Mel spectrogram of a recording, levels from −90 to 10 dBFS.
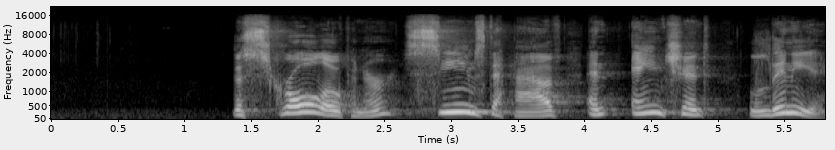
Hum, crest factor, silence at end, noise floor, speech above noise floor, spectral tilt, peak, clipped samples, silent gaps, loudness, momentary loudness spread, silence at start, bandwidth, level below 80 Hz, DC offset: none; 16 dB; 0 s; -72 dBFS; 52 dB; -3 dB/octave; -6 dBFS; under 0.1%; none; -21 LUFS; 13 LU; 1.35 s; 16 kHz; -72 dBFS; under 0.1%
